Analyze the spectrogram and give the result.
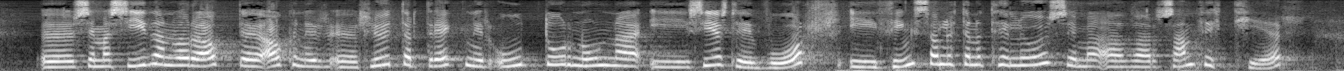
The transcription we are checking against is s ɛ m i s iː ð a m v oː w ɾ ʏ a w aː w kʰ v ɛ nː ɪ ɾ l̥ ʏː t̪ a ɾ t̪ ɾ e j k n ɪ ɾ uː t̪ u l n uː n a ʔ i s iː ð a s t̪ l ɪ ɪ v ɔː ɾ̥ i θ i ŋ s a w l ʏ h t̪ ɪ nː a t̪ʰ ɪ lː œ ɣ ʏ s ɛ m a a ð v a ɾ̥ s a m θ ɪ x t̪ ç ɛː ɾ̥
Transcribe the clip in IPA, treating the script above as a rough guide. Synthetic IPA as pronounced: s ɛ m a s iː ð a n v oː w ɾ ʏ a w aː w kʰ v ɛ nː ɪ ɾ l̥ ʏː t̪ a ɾ t̪ ɾ e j k n ɪ ɾ uː t̪ u ɾ n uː n a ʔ i s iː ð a s t̪ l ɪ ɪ v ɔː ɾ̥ i θ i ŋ s a w l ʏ h t̪ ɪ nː a t̪ʰ ɪ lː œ ɣ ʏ s ɛ m a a ð v a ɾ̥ s a m θ ɪ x t̪ ç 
